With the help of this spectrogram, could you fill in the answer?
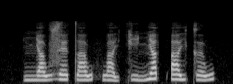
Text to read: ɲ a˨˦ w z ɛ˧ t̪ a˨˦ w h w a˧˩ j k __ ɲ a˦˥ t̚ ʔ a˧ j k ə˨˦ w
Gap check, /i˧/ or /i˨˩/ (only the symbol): i˨˩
